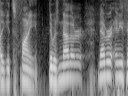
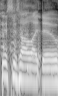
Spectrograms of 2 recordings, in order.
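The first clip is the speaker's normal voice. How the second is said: cracking up mid-line; laughing; 7 dB louder than usual. Real, not acted. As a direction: burst of laughter then words. Laughing at robot joke.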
